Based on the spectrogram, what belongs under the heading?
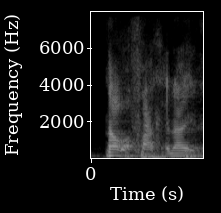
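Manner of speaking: put-on Cockney at an even volume; Cockney accent. Retelling his denial to a big Forest lad, Cockney accent. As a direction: answer in Cockney, "naow" for no. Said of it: "it was Cockney accent".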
